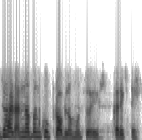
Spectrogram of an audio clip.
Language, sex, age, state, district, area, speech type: Marathi, female, 18-30, Maharashtra, Nashik, urban, conversation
